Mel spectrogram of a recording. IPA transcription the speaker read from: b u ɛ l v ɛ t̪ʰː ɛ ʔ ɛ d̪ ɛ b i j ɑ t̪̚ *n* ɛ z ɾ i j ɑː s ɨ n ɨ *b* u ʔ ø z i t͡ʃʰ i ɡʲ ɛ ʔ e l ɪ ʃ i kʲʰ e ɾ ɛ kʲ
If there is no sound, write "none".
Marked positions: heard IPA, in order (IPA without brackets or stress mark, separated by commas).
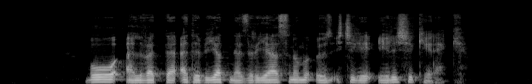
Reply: n, m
